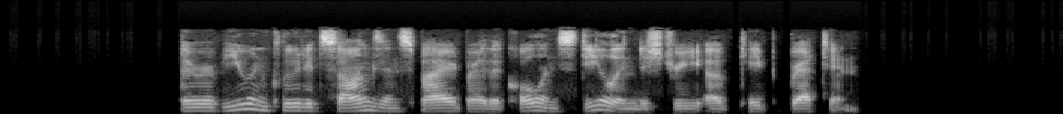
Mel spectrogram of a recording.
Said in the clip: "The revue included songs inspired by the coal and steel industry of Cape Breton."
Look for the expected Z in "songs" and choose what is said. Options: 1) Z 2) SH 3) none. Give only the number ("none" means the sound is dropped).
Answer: 1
